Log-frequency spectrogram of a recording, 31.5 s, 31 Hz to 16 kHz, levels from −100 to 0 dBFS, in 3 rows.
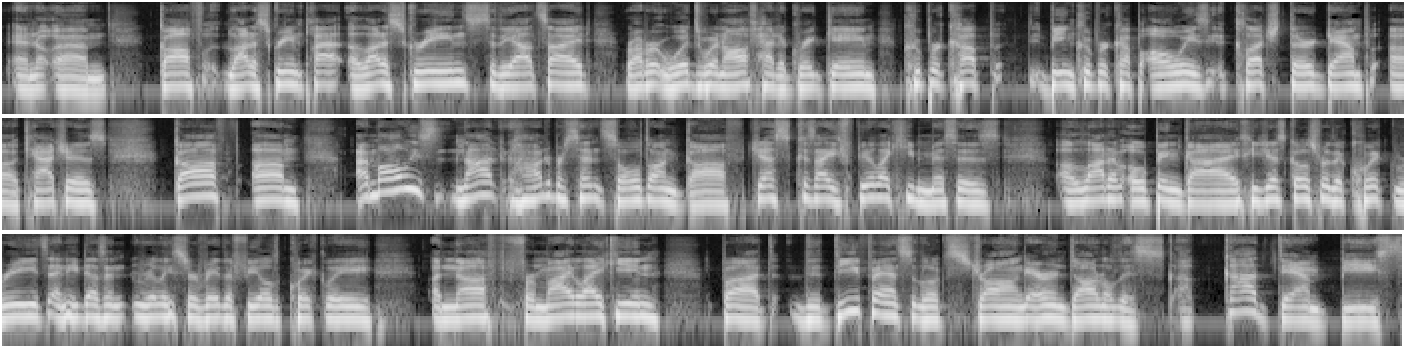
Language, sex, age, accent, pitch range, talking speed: English, male, 20-39, American, 135-160 Hz, 165 wpm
